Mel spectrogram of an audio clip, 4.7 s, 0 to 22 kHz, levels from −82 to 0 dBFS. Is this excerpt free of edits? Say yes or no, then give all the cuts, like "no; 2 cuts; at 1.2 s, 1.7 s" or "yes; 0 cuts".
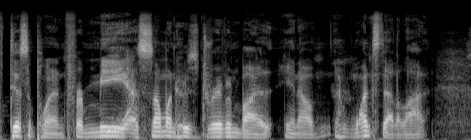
yes; 0 cuts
